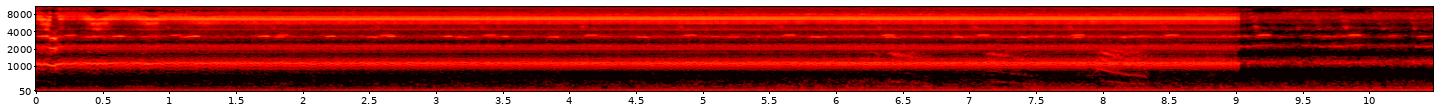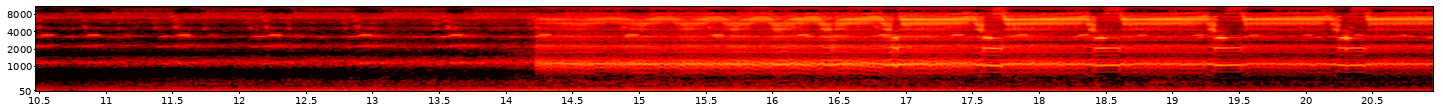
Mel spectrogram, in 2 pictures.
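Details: Oshima cicada (Meimuna oshimensis), an autumn cicada of Okinawa, singing while its mouthparts pierce a tree. A loud, steady, high buzzing whine shifts at nine seconds to a quieter pulsed phase, then to louder rhythmic, repeated pulsing from fourteen seconds.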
